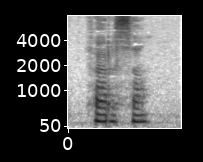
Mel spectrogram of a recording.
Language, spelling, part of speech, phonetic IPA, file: Polish, farsa, noun, [ˈfarsa], LL-Q809 (pol)-farsa.wav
